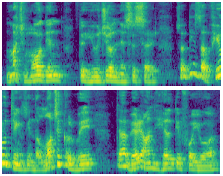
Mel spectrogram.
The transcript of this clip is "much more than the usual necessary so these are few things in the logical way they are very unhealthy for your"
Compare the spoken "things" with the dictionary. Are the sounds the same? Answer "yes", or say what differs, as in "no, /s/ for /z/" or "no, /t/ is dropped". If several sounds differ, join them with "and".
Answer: no, /t/ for /θ/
